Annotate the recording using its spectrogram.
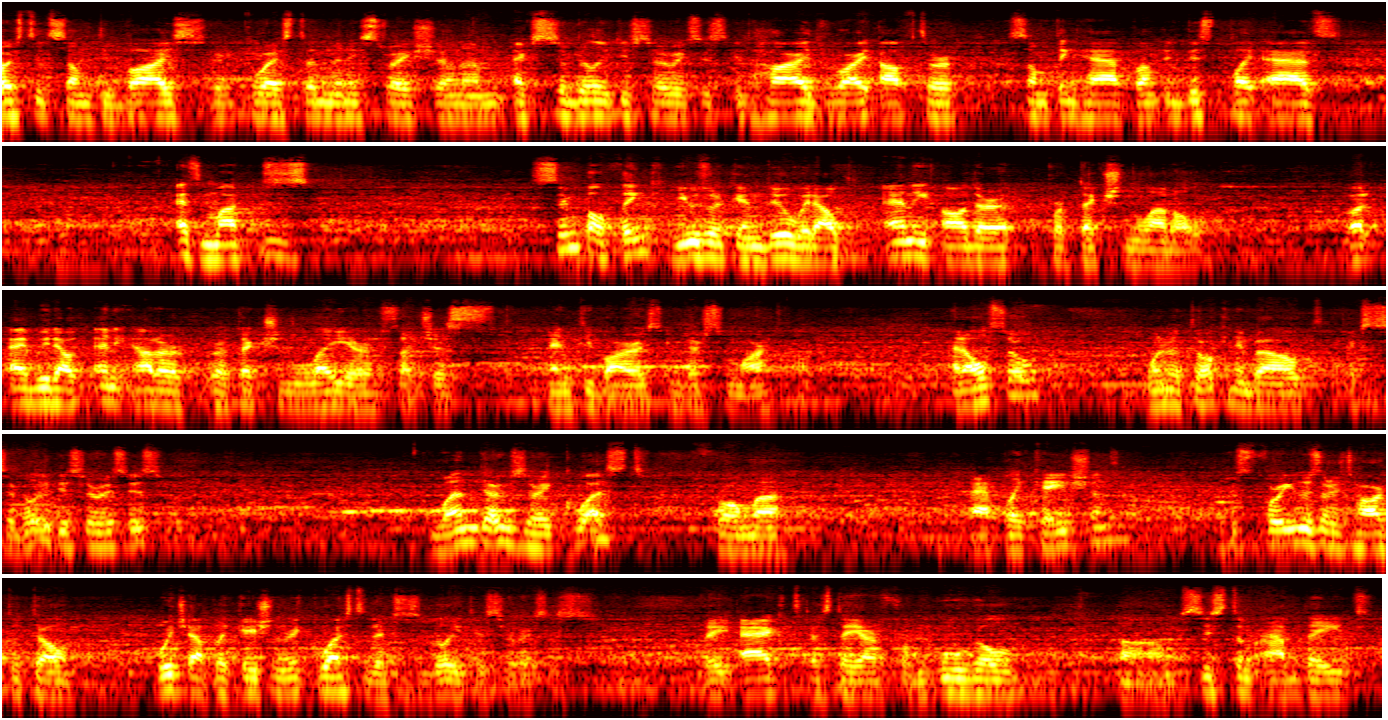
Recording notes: TEISS caught up with them at Mobile World Congress last month in Barcelona.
